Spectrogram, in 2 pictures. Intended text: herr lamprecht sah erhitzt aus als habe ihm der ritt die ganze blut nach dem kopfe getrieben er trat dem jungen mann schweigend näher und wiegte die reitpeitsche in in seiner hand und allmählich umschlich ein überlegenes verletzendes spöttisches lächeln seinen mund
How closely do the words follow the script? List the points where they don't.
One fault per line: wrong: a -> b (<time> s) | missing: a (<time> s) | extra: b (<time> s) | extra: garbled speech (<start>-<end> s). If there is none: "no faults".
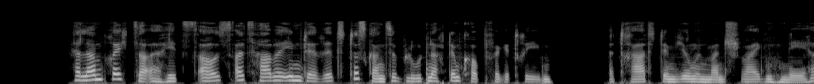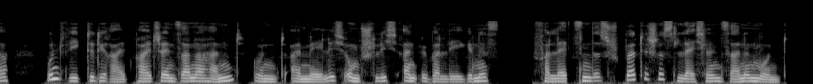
wrong: die -> das (3.5 s)
missing: in (9.9 s)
